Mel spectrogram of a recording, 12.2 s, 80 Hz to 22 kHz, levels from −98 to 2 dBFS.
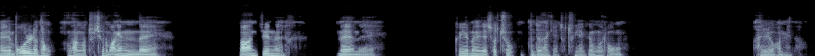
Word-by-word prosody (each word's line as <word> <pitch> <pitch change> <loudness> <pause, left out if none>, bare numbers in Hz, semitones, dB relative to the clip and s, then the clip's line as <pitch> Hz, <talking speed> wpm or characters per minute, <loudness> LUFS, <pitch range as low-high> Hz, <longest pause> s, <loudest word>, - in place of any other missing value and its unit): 예 115 0 +3
뭘 140 +5 +6
넣어도 130 -1 +2 0.3
망한 115 -1 0
주식으로 - - -1
망했는데 100 -3 +2 1.2
망한 120 +2 +7
뒤에는 120 -1 +2 0.9
네네. 100 -5 -1 1.1
그 - - -4
일만 125 -2 +1
이제 110 -1 +1
저축 110 +2 -3 0.2
안전하게 110 -1 -5
저축, - - -10
예금으로 100 -2 -6 1.9
하려고 110 -2 -5
합니다. 100 -1 -11
110 Hz, 220 characters per minute, -26 LUFS, 100-120 Hz, 1.9 s, 망한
